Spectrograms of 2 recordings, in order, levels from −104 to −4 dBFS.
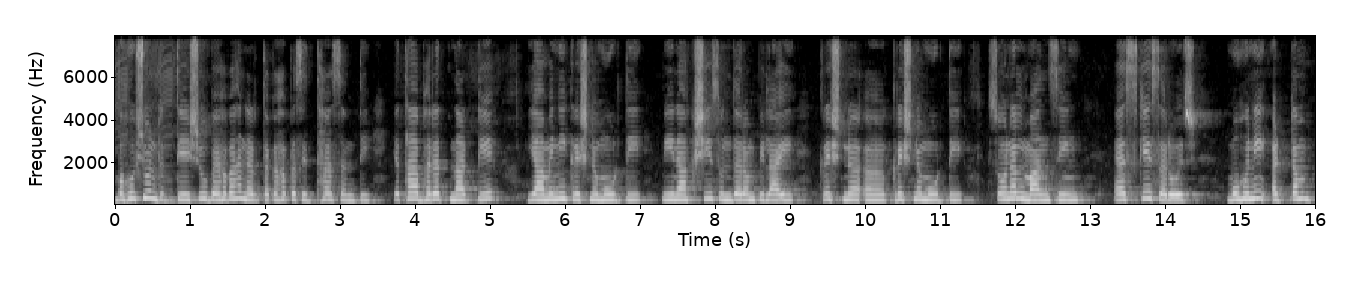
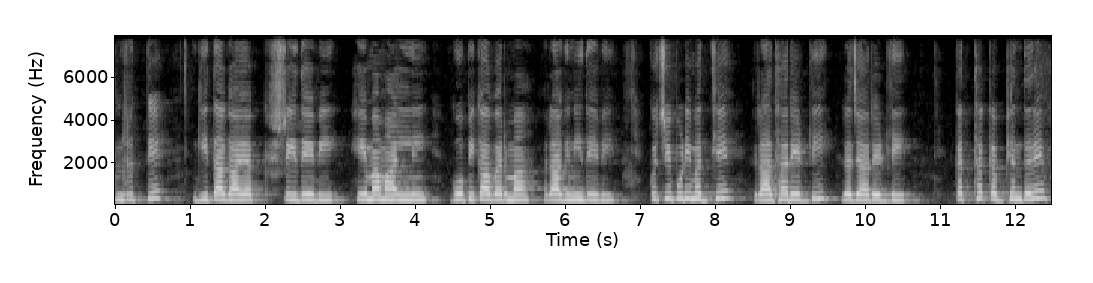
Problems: constant background noise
